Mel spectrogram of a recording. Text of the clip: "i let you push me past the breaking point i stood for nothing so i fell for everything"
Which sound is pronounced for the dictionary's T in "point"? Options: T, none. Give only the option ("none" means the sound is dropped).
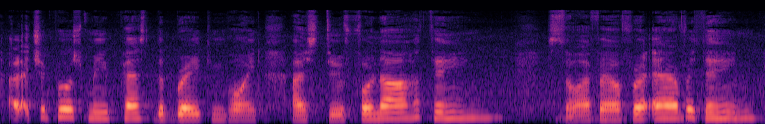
T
